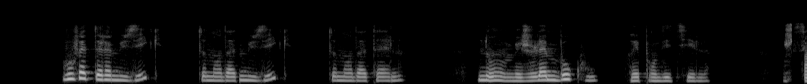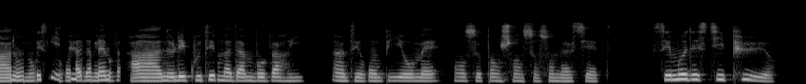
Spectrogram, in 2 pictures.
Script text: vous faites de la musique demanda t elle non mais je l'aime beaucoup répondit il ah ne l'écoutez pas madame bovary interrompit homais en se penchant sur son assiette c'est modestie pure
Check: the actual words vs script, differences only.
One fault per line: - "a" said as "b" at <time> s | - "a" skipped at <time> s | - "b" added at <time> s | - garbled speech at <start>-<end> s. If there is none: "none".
- "musique demanda" added at 2.4 s
- garbled speech at 7.8-9.3 s
- "pas" skipped at 10.2 s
